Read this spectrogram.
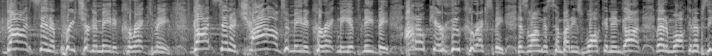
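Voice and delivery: loud, high, driving preacher delivery; impassioned pulpit cry; fervent preaching. Real, not acted. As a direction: preach it out with full conviction. Preaching at full force.

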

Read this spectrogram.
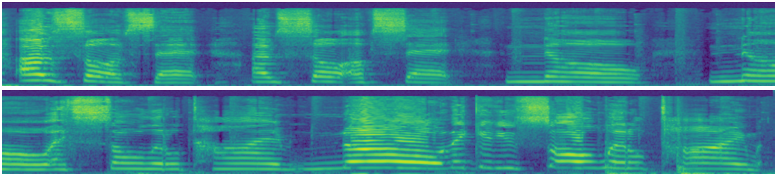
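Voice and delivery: loud, high distressed complaining; real upset loud lament; upset wailing. Real, not acted. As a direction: whine loudly about the time limit. Loss of the quiz.

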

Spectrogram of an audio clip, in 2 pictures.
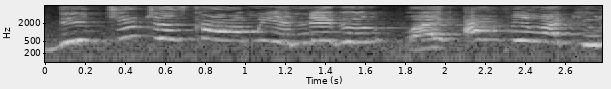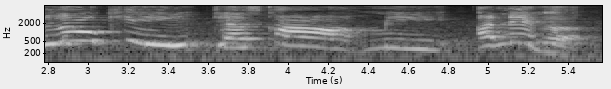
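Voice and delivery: high-pitched mock disbelief; incredulous. Acted indignant disbelief.

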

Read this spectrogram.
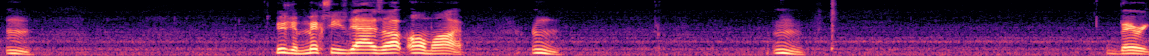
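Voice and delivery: muffled closed-mouth murmurs; savoring while chewing; chewing with mouth full. Real, not acted. Seen 0: Bites dunked cookie at -5; mouth closed, chewing through "mm"s.

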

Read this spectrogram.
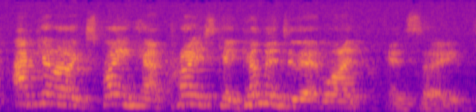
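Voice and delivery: ordinary talk

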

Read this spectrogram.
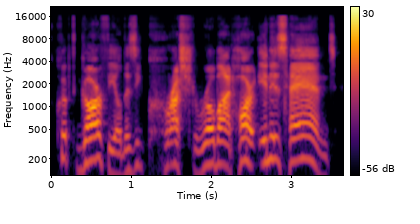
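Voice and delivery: ordinary delivery

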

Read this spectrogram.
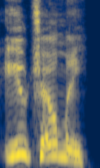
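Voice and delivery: anxious. A narrator's reading. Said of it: "said Piggy anxiously".

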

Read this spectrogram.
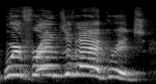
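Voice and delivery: high, loud desperate shout. Acted. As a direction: yell it out in panic. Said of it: "Harry shouted".

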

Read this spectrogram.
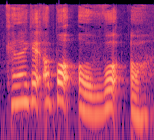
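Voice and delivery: put-on half-hearted Cockney accent, amused; mock Cockney accent. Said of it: "like Cockney or".

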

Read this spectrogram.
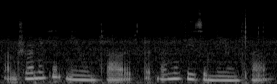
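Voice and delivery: usual speaking voice

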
